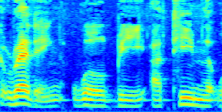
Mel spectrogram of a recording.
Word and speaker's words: Reading: Now, Reading, which is an interesting English word because it's the same spelling as Reading, but it's pronounced Reading.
